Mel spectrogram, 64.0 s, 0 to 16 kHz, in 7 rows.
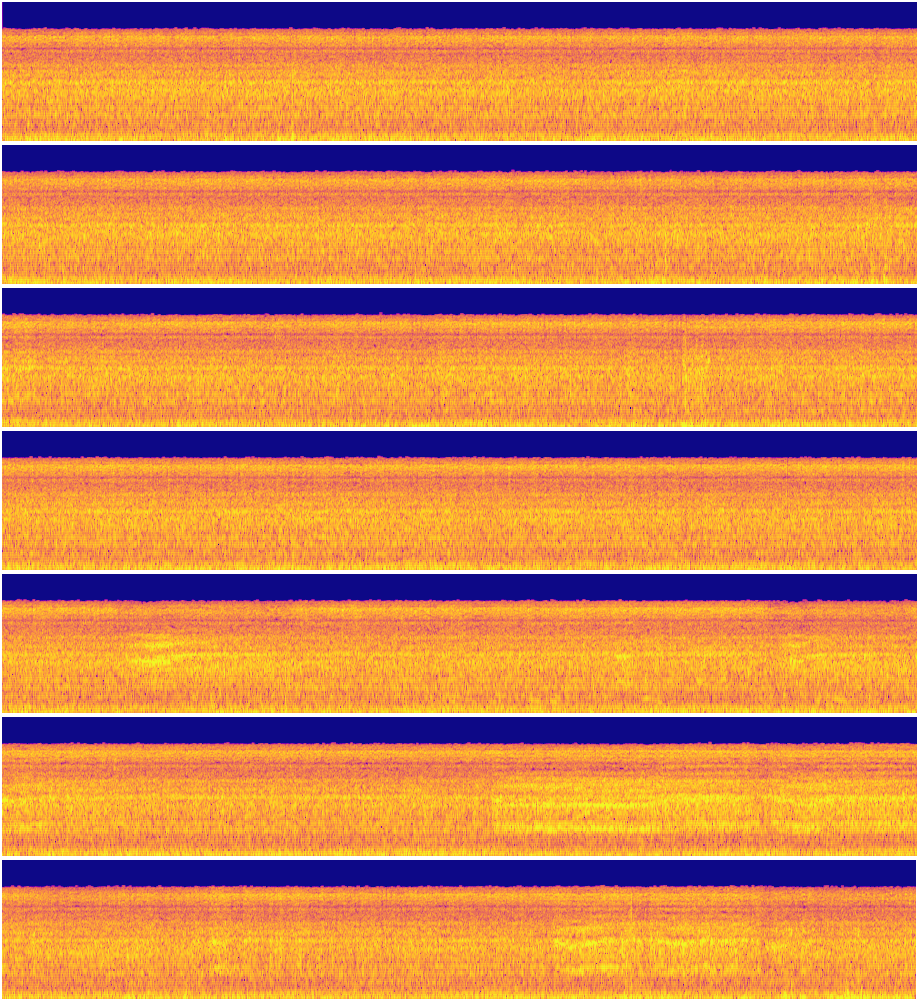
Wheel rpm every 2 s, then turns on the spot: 230, 230, 230, 230, 230, 230, 230, 230, 230, 230, 230, 230, 230, 230, 240, 230, 230, 230, 240, 230, 240, 230, 230, 230, 230, 230, 220, 230, 230, 230, 230, 230.
none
